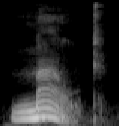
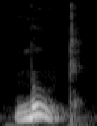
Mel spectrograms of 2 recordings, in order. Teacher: The ow becomes oo sound change happens with Proto-Semitic mout that changes into Akkadian moot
